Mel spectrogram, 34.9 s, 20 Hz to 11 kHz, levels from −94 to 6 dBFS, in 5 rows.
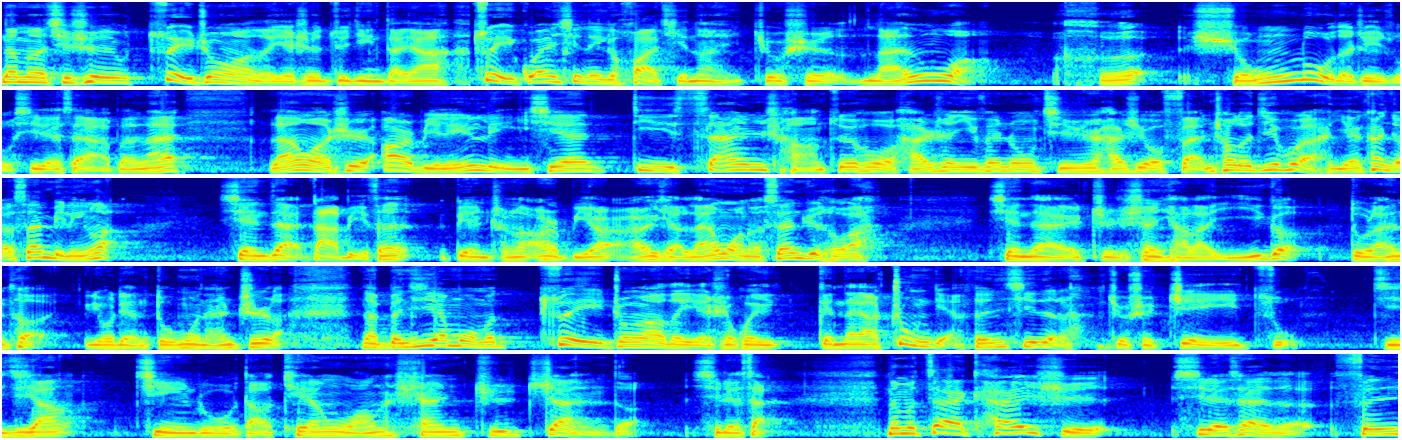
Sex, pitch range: male, 135-210 Hz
